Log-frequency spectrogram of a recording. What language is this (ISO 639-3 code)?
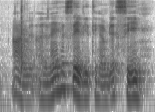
eng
